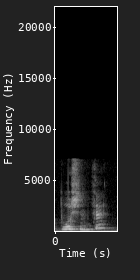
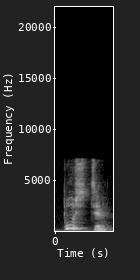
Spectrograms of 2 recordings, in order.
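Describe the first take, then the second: First: The ending is not pronounced as a t sound. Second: The ending is pronounced as a t sound. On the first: The speaker calls it wrong. "et non pas pushed" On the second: The speaker calls it right. "t, Donc le ed ici se prononce comme t"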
